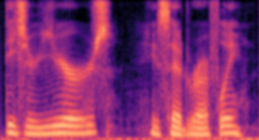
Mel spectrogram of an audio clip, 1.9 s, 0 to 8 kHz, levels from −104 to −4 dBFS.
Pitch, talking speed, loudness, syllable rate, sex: 145 Hz, 185 wpm, -20 LUFS, 5.4 syllables/s, female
